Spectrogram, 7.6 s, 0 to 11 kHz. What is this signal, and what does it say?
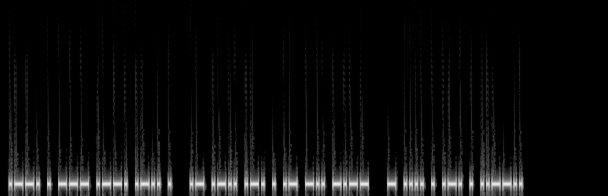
Morse code, heard as a keyed tone, about 36 wpm, 700 Hz. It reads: PEOPLE ALREADY THERE?
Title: Sentences from Top 1000 Words - Review Part 4 - 35wpm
